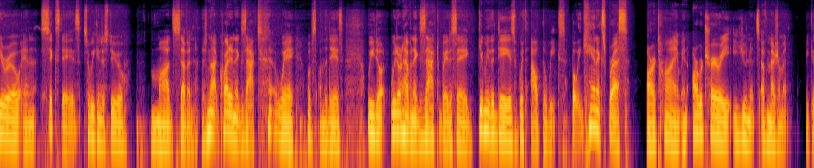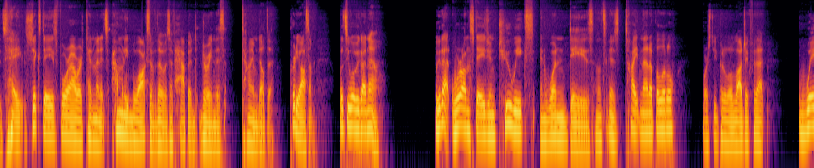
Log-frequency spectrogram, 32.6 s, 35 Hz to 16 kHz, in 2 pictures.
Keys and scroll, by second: 6.7 super+x, 7.1 super+v, 23.6 ctrl+r, 29.7 ctrl+r.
